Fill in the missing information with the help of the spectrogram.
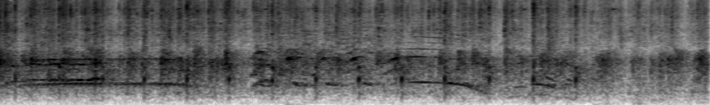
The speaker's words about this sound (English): Thank you for sparking the debate. A round of applause for both of our conversations.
